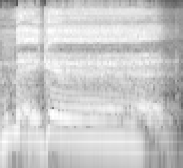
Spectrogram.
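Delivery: high, drawn-out call across the house; yelling for Megan. Retold or imitated. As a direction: call her name from the bedroom. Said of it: "I yell out for Megan".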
